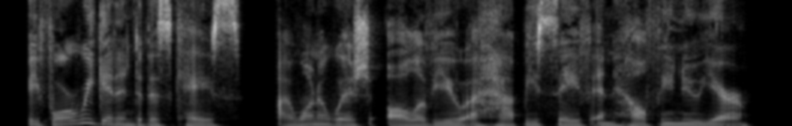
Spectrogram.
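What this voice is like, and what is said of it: Voice still recovering, not fully clear. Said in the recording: “I lost my voice ... my voice still isn't 100%”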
